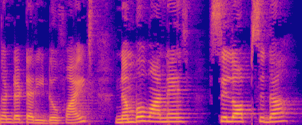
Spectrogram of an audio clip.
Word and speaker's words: Psilopsida: Number one is Psilopsida, P is silent, then Lycopsida, then Sphenopsida and Pteropsida.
